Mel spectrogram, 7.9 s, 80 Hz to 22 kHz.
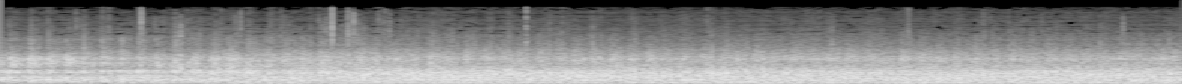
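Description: Passenger train hauled by Baldwin steam locomotive No. 734 running steadily through a tunnel, a continuous rumble of the train heard from an open coach window. The sound deepens a little a second or two in as the coaches pass into the tunnel.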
